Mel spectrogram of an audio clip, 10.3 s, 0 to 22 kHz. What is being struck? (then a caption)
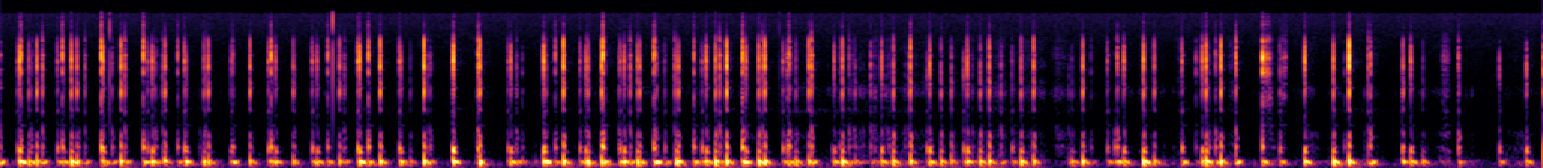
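Large plastic mug. A large, hollow teal plastic chug mug is held over a microphone while long nails tap and scratch its side walls. Rapid, dull, hollow taps with a low body around 150 Hz die away almost instantly, mixed with brief scratchy strokes across the plastic.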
